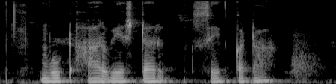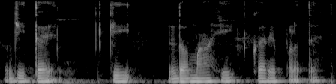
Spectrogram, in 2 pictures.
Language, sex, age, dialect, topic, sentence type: Magahi, female, 25-30, Central/Standard, agriculture, question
